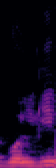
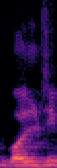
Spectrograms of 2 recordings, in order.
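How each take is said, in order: First: गोल्गी with a hard "g" in the middle; hard-g variant. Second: गोल्जी with a "j" sound in the middle; soft-g variant. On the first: Teacher showing students the other variant, गोल्गी with a hard-g "gee" ending. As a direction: say गोल्गी as "gol-ghee", g as in "go". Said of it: "कुछ लोग गोल्गी बोलते हैं". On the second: Teacher showing students how some people say it, गोल्जी with a "jee" ending. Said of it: "कुछ लोग उसको गोल्जी बोलते हैं". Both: Shown as a demonstration.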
